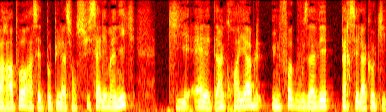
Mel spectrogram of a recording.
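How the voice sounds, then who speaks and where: Over a silent background in a very clean recording, a man speaks fairly quickly in a dark, mellow tone with ordinary pitch variation. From France, Paris. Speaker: bank branch manager. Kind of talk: interview. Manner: halting, many repetitions.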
